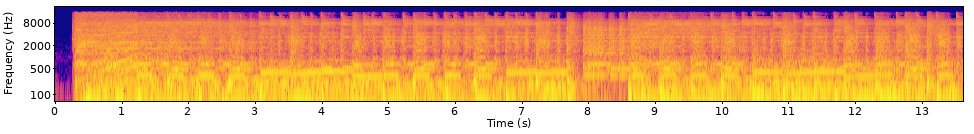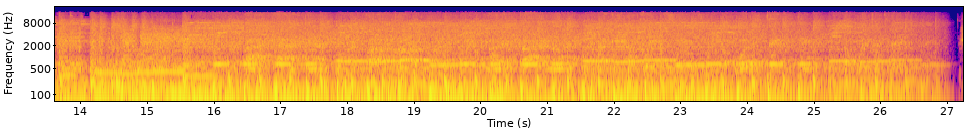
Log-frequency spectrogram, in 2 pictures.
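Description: A loud, dense music track from a new album released this month plays throughout, with heavy distorted instrumentation filling the whole range and a steady melodic line on top, briefly dropping out for a moment before surging back.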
